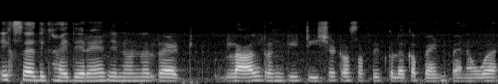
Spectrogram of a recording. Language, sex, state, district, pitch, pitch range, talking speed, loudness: Hindi, female, Chhattisgarh, Bastar, 170 Hz, 160-180 Hz, 240 wpm, -19 LUFS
